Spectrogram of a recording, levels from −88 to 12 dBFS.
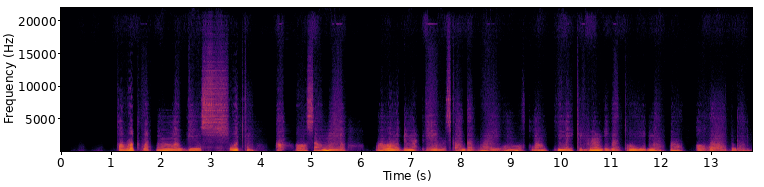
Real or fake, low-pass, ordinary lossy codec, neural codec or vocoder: fake; none; none; codec, 44.1 kHz, 0.9 kbps, DAC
